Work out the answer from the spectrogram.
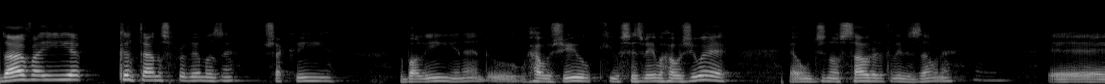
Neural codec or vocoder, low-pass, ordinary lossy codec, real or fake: codec, 16 kHz, 6 kbps, DAC; 7.2 kHz; none; fake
